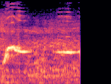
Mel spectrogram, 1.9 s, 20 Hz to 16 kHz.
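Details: Grey parrot, recorded 6 April 2013 while making a mess on the couch and trying to dig under a cushion, gives a clear, mid-pitched whistle that rises quickly, holds level about a second, then stops abruptly.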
